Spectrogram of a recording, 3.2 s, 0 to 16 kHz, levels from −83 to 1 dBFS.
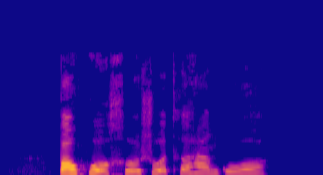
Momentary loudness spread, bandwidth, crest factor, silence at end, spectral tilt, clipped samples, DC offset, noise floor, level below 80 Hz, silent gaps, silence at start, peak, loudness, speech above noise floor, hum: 19 LU; 11.5 kHz; 22 dB; 0.65 s; -5 dB/octave; under 0.1%; under 0.1%; -75 dBFS; -80 dBFS; none; 0.6 s; -4 dBFS; -23 LUFS; 52 dB; none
